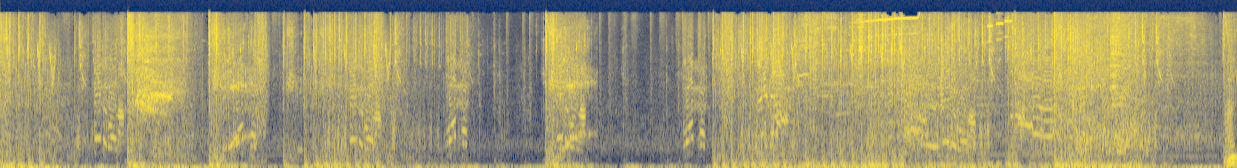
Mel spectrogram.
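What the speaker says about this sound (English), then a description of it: "I just got blown up by an IDPD grenade" Chaotic Nuclear Throne combat with bursts of gunfire and an IDPD grenade explosion, rapid clattering shots broken by brief gaps and heavier bangs, loud and close.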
